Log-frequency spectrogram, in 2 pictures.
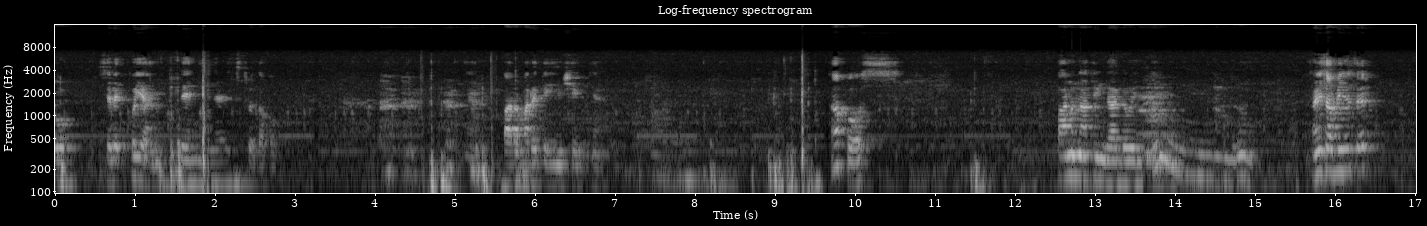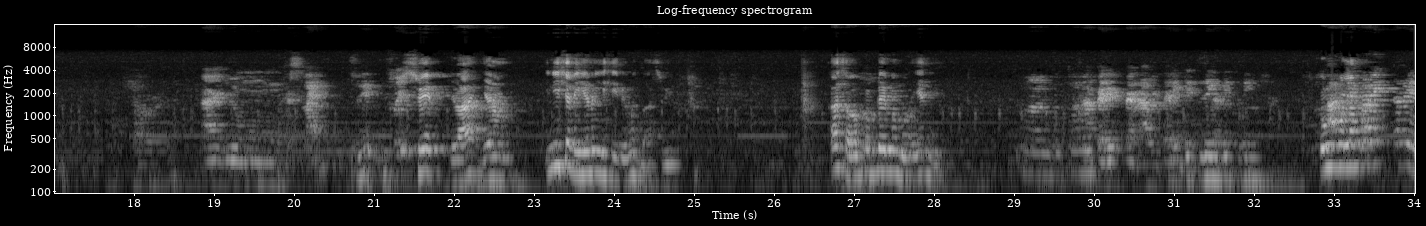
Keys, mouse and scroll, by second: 0.2-1.3 drag, 1.9 i, 2.8 click, 4.6 `, 5.0 click, 5.5 4, 5.9-6.6 drag, 7.0-7.4 drag, 7.6-8.1 drag, 8.6 click, 8.9-9.8 typing, 9.6 click, 9.9 drag, 10.7-11.4 drag.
